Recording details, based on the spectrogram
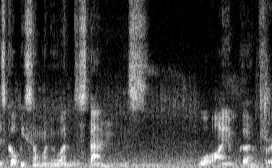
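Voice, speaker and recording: A medium-pitched man talks fairly quickly, with noticeable background noise around him. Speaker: weight management consultant. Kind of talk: personal testimony. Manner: stammers at times; talkative.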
